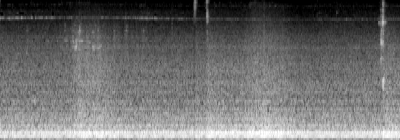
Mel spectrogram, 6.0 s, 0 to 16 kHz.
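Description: John Deere 70 Series combine engine running steadily at high idle, heard inside the cab as an even low hum, as the header calibration requires.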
